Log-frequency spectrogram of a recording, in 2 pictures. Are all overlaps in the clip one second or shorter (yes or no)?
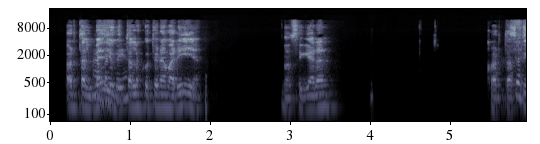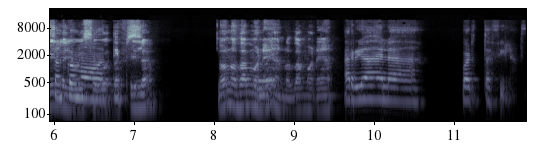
no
